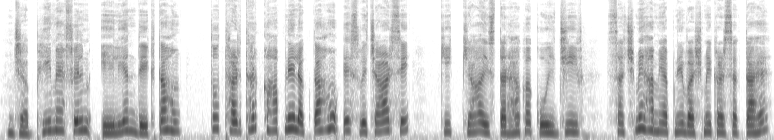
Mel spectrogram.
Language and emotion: Hindi, fearful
